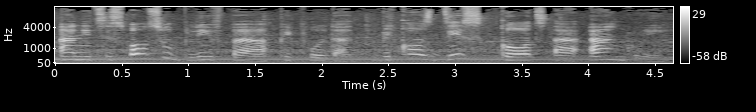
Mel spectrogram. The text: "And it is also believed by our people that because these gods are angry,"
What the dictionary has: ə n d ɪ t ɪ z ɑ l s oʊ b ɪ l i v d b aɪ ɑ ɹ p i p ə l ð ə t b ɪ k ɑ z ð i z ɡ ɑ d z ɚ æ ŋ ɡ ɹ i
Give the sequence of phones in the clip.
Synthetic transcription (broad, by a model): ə n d ɪ t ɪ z ɑ l s oʊ b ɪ l i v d b aɪ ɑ p i p ə l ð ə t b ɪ k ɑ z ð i s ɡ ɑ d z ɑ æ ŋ ɡ ɹ i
